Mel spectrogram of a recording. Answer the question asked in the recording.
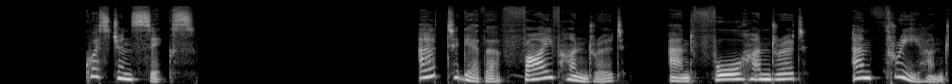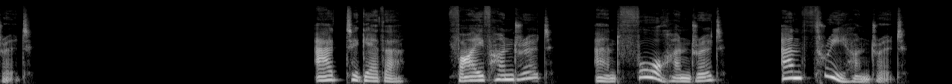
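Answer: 1200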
